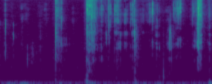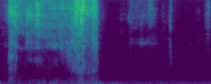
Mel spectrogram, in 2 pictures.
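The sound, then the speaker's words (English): A sticker pack being torn open: a few sharp crinkly pops, then a sustained, bright ripping rasp that swells for about a second before stopping, followed by faint rustling. No talking. “Okay, let's open up.”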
